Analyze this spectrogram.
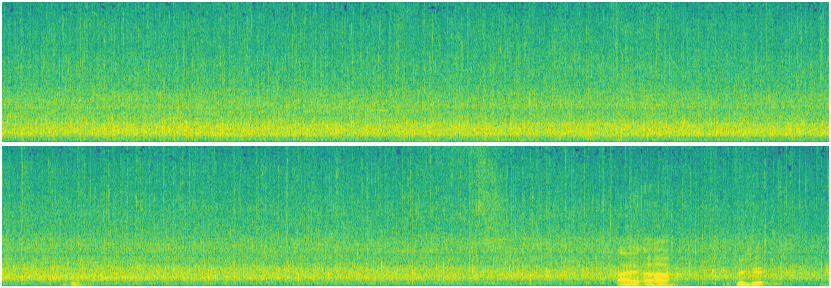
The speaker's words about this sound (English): It was a faux pas. I didn't set it up well, but the way we do it is we clap and cheer after we give them the socks. So you guys jump the gun.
